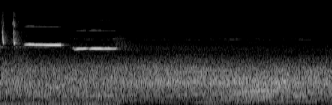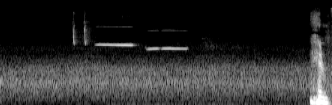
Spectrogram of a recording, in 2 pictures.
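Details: A male chickadee on a summer morning sings his clear two-note fee-bee song outside the nest box while his mate sleeps inside: a high note then a lower one, twice about four seconds apart, over a low hum and a closing thump.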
